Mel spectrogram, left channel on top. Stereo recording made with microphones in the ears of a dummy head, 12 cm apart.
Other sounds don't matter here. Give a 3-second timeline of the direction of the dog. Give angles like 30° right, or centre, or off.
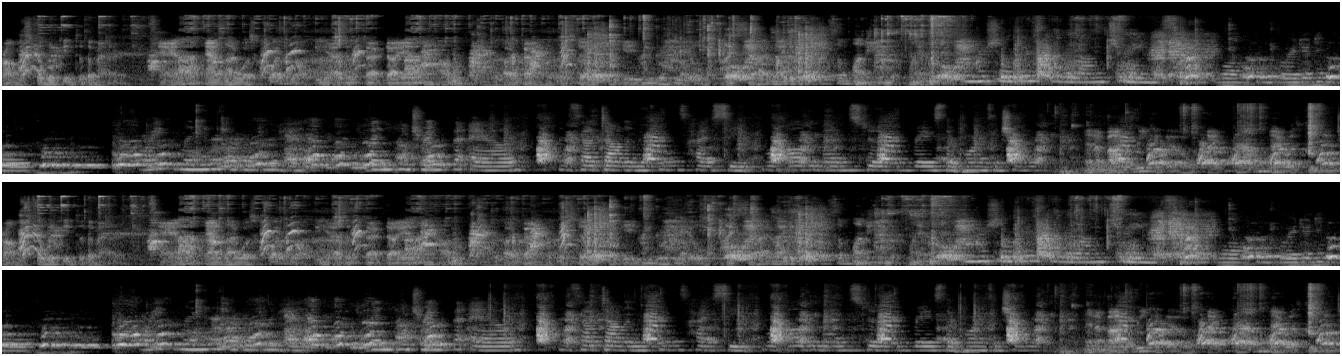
60° right, 50° right, centre, 10° right, 30° right, 50° right, 60° right, 60° right, 60° right.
